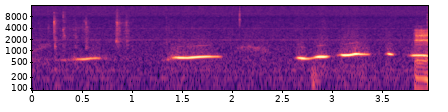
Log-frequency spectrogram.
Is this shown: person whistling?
yes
